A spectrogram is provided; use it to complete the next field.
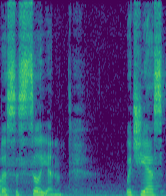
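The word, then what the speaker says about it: caecilian: and it's called a Sicilian which yes makes it sound like they're from Italy and not at all what that word looks like but that's how you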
